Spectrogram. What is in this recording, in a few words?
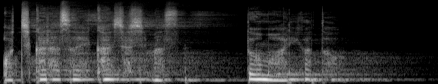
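victory, Japanese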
